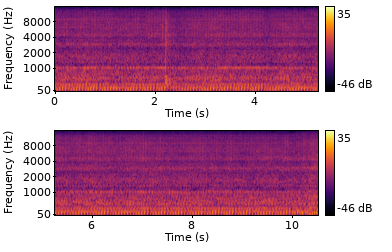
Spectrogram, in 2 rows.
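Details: Weed Eater riding mower with a 16.5 Briggs single-cylinder engine, 42-inch cut and six-speed, after refitting the fuel bowl and confirming the switch works. It runs at an even, steady beat with no misses or surging, so fuel is reaching the carburettor.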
